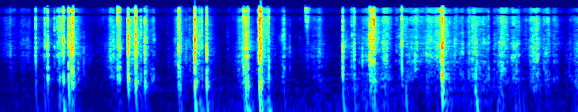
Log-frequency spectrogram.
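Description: A hand-sized white foam bath loofah made of ruffled soft foam strips is held in both hands and scratched and squeezed with long pink acrylic nails. The result is bursts of bright, crinkly, scratchy rustling with almost no low end. The quick strokes come in clusters separated by brief silent pauses.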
